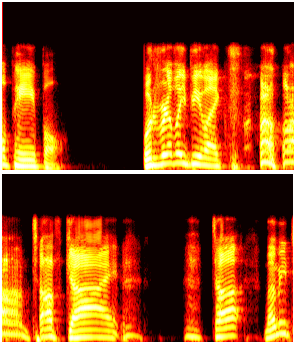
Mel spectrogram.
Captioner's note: laugh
